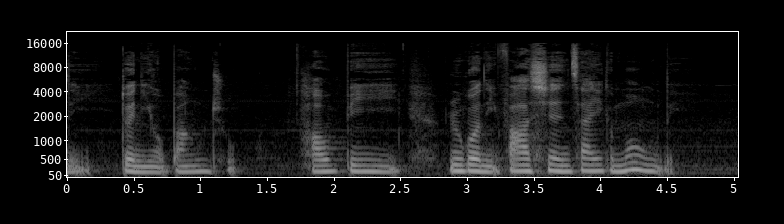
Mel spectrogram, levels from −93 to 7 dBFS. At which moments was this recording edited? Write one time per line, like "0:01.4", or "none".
0:01.6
